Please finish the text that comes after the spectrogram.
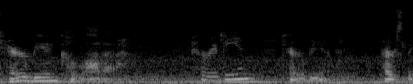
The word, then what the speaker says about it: Caribbean: Caribbean. Pirates of the Caribbean. Caribbean Colada. You guys decide how that's actually pronounced. Pirates of the Caribbean, not Pirates of the Caribbean. Caribbean. Caribbean Queen.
